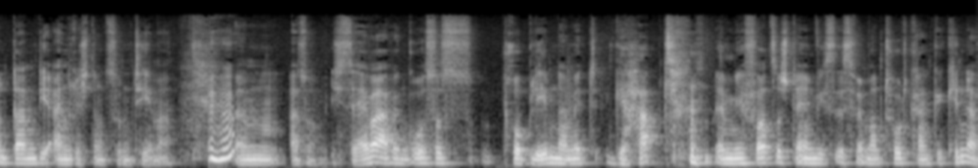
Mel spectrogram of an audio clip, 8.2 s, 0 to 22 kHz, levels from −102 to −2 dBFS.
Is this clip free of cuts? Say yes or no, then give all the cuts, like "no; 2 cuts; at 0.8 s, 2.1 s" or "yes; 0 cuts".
no; 2 cuts; at 2.4 s, 6.0 s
